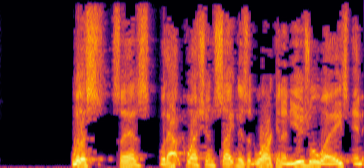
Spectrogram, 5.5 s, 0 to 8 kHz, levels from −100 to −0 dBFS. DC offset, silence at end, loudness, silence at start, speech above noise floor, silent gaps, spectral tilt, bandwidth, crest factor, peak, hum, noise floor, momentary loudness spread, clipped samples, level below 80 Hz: under 0.1%; 0 s; -11 LUFS; 1.1 s; 46 dB; none; -5 dB/octave; 8 kHz; 12 dB; 0 dBFS; none; -56 dBFS; 6 LU; under 0.1%; -48 dBFS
